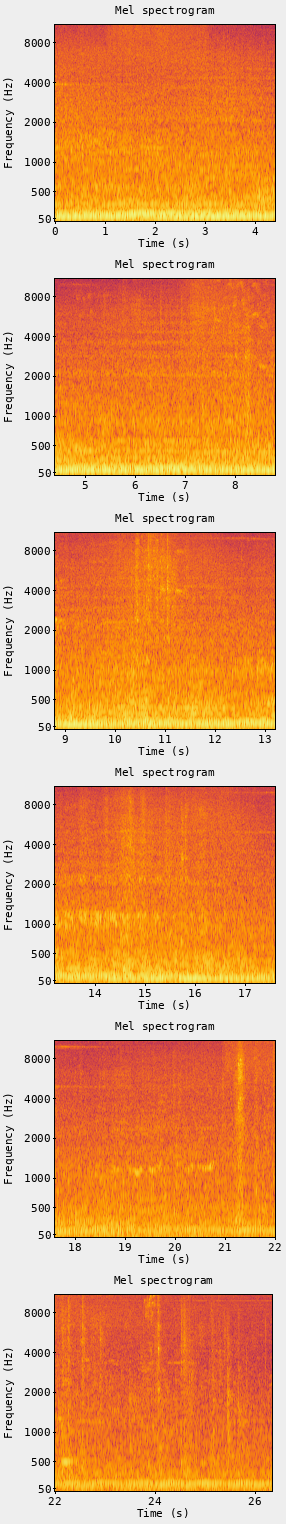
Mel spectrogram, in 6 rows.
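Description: A train of Mk3 coaches hauled by a Class 68 diesel locomotive rolling into the platform and slowing. It makes a steady low rumble that gradually eases as the train slows, with scattered clicks and a few brief squeals from the wheels and brakes.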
